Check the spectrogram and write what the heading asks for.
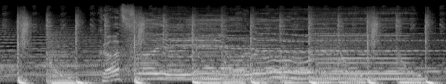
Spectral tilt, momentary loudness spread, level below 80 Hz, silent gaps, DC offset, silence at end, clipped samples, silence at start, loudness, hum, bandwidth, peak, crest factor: -5 dB/octave; 3 LU; -20 dBFS; none; under 0.1%; 0 s; under 0.1%; 0 s; -16 LUFS; none; 17 kHz; -2 dBFS; 12 dB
